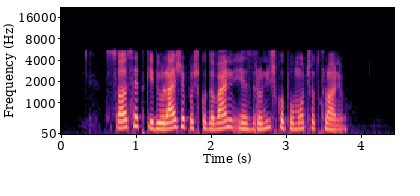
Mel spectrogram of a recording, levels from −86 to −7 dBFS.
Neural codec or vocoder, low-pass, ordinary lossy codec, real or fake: vocoder, 44.1 kHz, 80 mel bands, Vocos; 5.4 kHz; MP3, 48 kbps; fake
